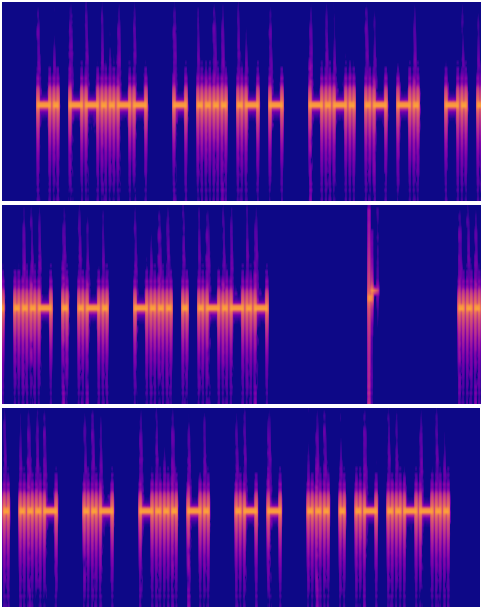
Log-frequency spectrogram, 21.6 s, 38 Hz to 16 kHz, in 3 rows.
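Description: A steady mid-pitched Morse code practice tone keys out sentences built from the top 300 words and abbreviations at 20 words per minute, in quick dots and dashes in brisk groups, broken by one short pause with a faint click before the sending resumes. No voices.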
